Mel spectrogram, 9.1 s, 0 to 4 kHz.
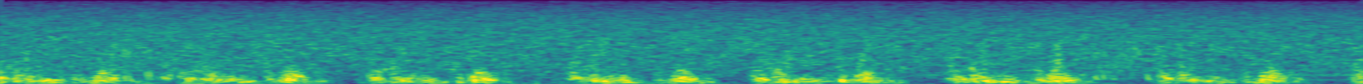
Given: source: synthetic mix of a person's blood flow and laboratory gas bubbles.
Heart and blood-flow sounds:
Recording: Doppler ultrasound of blood flow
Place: precordium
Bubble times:
0.38-0.77 s: bubbles
0.79-1.18 s: bubbles
5.75-5.83 s: bubbles
6.58-6.64 s: bubbles
7.20-7.71 s: bubbles
From the record:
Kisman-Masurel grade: 121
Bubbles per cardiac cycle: 1 to 2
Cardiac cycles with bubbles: 10 to 50%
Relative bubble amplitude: barely perceptible (0.100 to 0.250)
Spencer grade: 2 (many but less than half of the cardiac periods contain bubble signals, singularly or in groups)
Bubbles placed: anywhere in the cardiac cycle

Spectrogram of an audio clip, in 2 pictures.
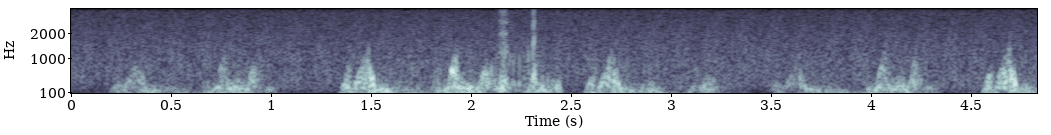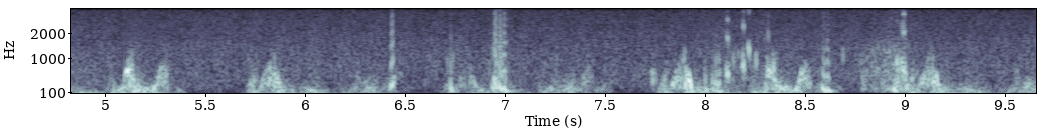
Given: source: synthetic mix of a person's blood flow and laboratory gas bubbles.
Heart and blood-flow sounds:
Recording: Doppler ultrasound of blood flow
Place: precordium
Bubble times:
2.09-2.46 s: bubbles
6.40-6.49 s: bubbles
6.70-6.78 s: bubbles
6.91-7.05 s: bubbles
7.72-7.76 s: bubbles
7.97-8.34 s: bubbles
8.56-8.70 s: bubbles
8.76-9.06 s: bubbles
From the record:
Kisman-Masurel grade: 222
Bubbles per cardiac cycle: several, 3 to 8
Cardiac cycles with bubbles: 10 to 50%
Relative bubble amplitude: moderate (0.250 to 0.450)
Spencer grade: 2 (many but less than half of the cardiac periods contain bubble signals, singularly or in groups)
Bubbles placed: only in the low amplitude regions of the cardiac cycle

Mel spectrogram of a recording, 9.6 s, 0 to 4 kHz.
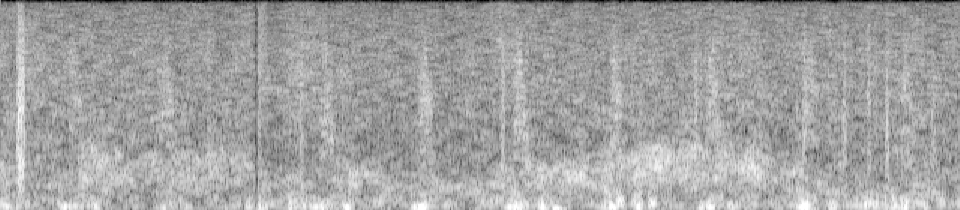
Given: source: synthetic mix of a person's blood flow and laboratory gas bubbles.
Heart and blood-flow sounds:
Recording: Doppler ultrasound of blood flow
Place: subclavian vein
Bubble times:
no bubbles
From the record:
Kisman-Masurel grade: 000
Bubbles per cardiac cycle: 0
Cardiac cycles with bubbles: 0%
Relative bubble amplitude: no bubbles discernible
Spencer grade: 0 (complete lack of bubble signals)

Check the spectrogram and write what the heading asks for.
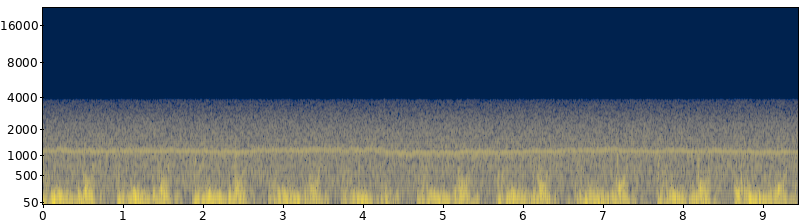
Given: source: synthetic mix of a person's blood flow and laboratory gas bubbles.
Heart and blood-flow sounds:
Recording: Doppler ultrasound of blood flow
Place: precordium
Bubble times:
8.62-8.80 s: bubbles
From the record:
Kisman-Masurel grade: 112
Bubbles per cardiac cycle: 1 to 2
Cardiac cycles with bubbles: 1 to 10%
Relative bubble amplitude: moderate (0.250 to 0.450)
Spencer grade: 1 (occasional bubble signal discernible with the cardiac motion signal, with majority of cardiac periods free of bubbles)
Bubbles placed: anywhere in the cardiac cycle

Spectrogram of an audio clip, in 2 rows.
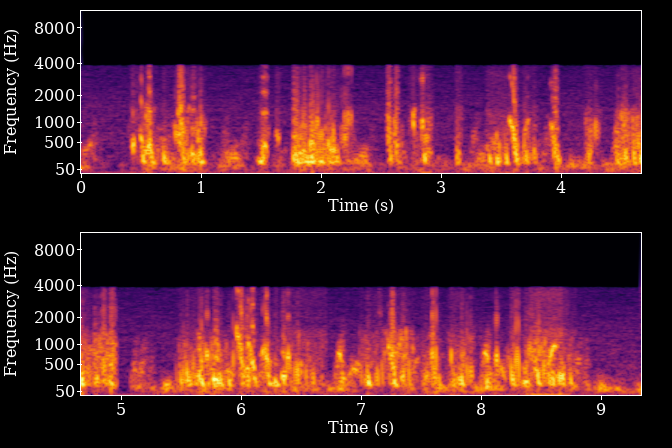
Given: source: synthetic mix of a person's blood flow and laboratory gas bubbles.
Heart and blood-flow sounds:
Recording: Doppler ultrasound of blood flow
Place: precordium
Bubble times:
0.40-1.05 s: bubbles
1.47-1.58 s: bubbles
1.61-1.67 s: bubbles
1.73-2.27 s: bubbles
2.54-2.69 s: bubbles
2.73-2.94 s: bubbles
3.12-3.19 s: bubbles
3.37-3.82 s: bubbles
3.90-4.01 s: bubbles
4.20-4.35 s: bubbles
4.44-4.97 s: bubbles
5.46-6.71 s: bubbles
6.98-7.46 s: bubbles
7.50-7.97 s: bubbles
8.10-8.18 s: bubbles
8.21-8.80 s: bubbles
From the record:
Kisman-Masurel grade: 343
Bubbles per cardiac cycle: rolling drumbeat, 9 or more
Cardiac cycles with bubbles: 100%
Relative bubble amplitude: loud (0.450 to 0.775)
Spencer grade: 3 (all of the cardiac periods contain showers or single bubble signals, but not dominating or overriding the cardiac motion signals)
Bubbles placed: only in the low amplitude regions of the cardiac cycle

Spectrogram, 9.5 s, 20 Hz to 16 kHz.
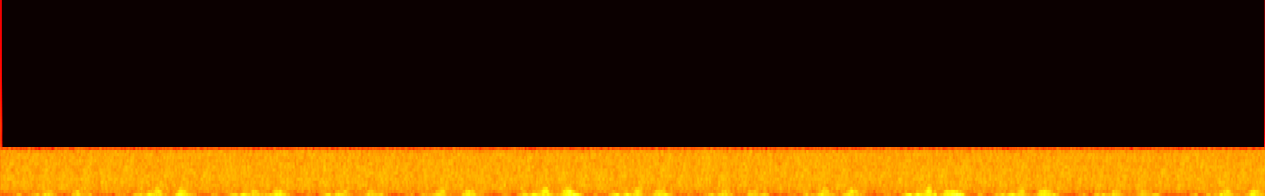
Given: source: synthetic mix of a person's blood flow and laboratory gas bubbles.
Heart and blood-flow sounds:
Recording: Doppler ultrasound of blood flow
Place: precordium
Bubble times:
no bubbles
From the record:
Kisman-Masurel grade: 000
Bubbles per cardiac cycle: 0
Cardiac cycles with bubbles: 0%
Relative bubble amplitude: no bubbles discernible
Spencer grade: 0 (complete lack of bubble signals)

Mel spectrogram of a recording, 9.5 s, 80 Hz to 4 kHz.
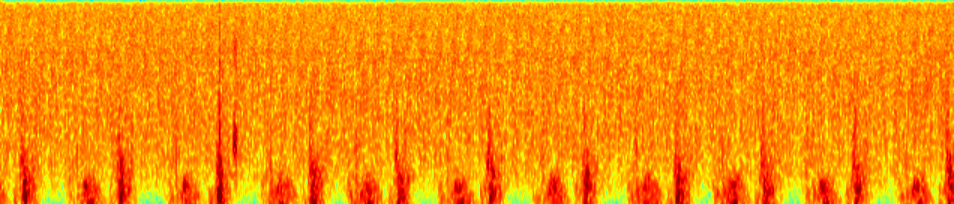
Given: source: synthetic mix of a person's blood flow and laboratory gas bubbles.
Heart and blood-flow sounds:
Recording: Doppler ultrasound of blood flow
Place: precordium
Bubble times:
2.32-2.38 s: bubbles
From the record:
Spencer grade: 1 (occasional bubble signal discernible with the cardiac motion signal, with majority of cardiac periods free of bubbles)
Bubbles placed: anywhere in the cardiac cycle

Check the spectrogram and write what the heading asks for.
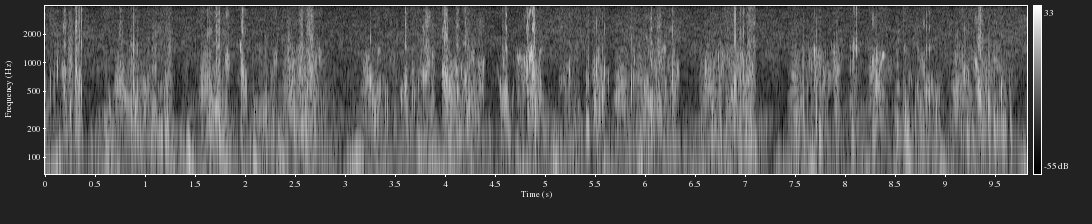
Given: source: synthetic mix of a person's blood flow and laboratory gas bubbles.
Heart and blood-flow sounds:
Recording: Doppler ultrasound of blood flow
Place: subclavian vein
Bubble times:
0.01-0.40 s: bubbles
0.56-1.28 s: bubbles
1.54-1.85 s: bubbles
1.93-2.32 s: bubbles
2.43-2.82 s: bubbles
3.22-3.90 s: bubbles
3.96-4.40 s: bubbles
4.51-4.99 s: bubbles
5.13-5.64 s: bubbles
5.82-6.34 s: bubbles
6.52-7.12 s: bubbles
7.47-7.97 s: bubbles
8.02-8.15 s: bubbles
8.22-8.97 s: bubbles
9.08-9.71 s: bubbles
9.80-9.83 s: bubbles
From the record:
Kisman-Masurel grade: 342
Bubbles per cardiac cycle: rolling drumbeat, 9 or more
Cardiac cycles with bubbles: 100%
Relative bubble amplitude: moderate (0.250 to 0.450)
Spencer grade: 3 (all of the cardiac periods contain showers or single bubble signals, but not dominating or overriding the cardiac motion signals)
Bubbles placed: anywhere in the cardiac cycle

